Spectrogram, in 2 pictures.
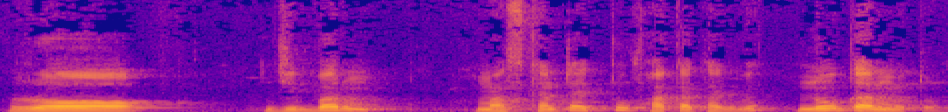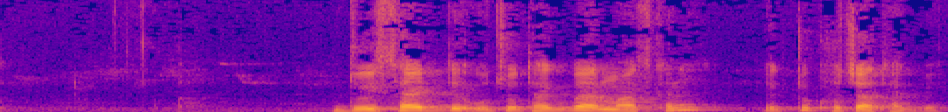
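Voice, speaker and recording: A man teaching Quranic letter pronunciation in a slow, patient lesson, drawing out each sound as he demonstrates it. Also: a little high. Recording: roomy, dull lo-fi sound.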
